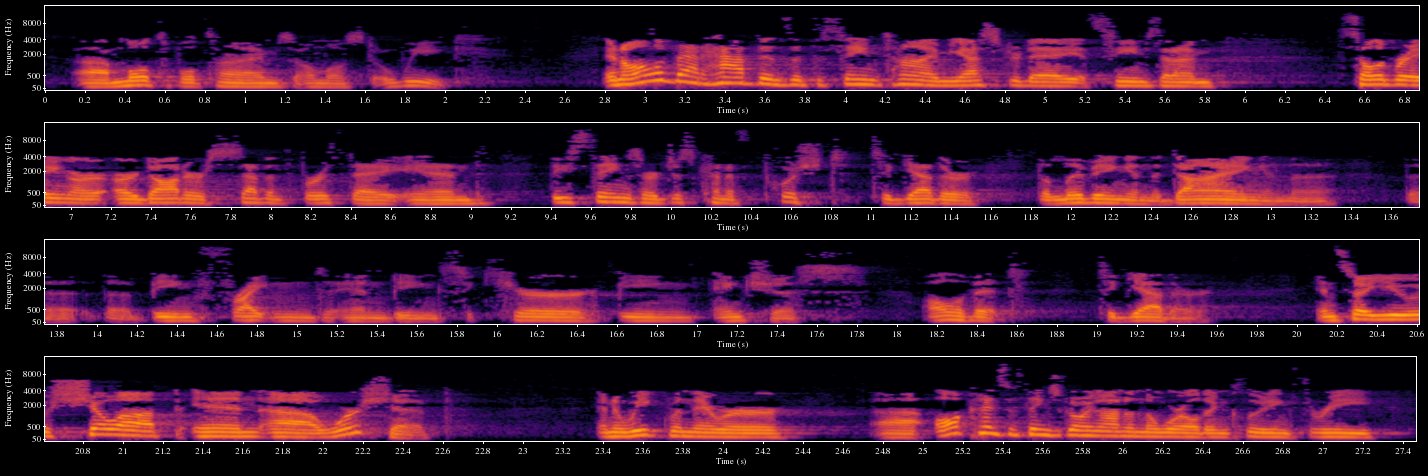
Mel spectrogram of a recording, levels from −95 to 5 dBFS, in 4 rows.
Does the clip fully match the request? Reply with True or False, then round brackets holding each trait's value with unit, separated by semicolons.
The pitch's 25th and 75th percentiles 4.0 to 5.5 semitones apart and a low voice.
True (4.7 semitones; 125 Hz)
